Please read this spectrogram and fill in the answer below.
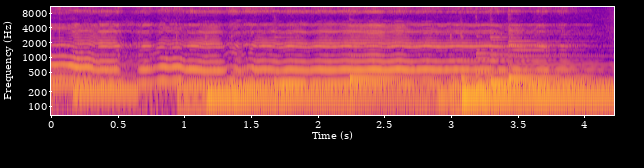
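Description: Sholawat, a devotional song praising the Prophet: one voice sings a slow, wavering, ornamented melody over sustained accompaniment notes that shift about once a second.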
